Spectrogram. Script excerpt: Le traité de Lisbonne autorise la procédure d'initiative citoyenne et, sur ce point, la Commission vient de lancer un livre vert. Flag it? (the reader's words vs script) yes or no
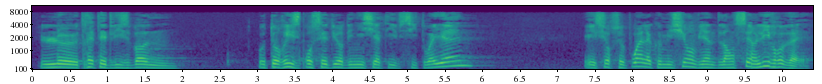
yes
